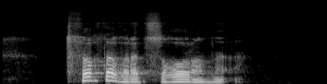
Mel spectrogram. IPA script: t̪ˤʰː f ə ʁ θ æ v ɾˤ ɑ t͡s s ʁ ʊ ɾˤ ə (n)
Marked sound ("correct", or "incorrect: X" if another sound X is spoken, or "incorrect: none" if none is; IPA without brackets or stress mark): incorrect: m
